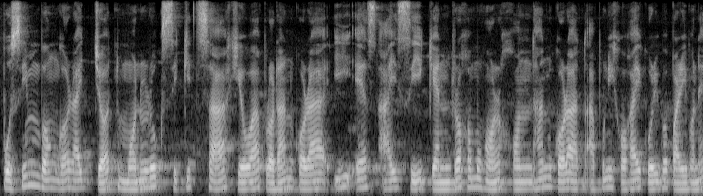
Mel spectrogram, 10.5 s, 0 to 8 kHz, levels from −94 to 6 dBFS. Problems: continuous background conversations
